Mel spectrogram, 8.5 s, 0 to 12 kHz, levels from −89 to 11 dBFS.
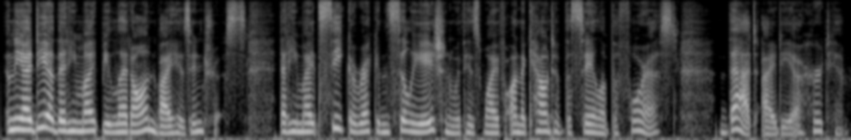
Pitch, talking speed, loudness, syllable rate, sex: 205 Hz, 225 wpm, -20 LUFS, 5.7 syllables/s, female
